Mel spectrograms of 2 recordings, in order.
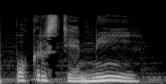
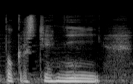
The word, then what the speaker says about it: pokrstený: Pozor, v prípade slova pokrstený nemôžeme v žiadnom prípade zmekčiť. Pokrstený, nie pokrstení, takisto slobodného, nie slobodného, takisto jeden, nie jeden.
